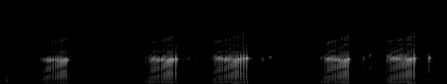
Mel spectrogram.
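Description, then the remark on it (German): A frog called a shot-glass frog, a vodka frog, croaks five times in a steady, evenly spaced rhythm, each call a short, raspy, resonant burst, clear, with quiet pauses between calls and no voices. “Hier zum Beispiel kommt der erste Schnapsglasfrosch, das ist ein Wodka-Frosch.”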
